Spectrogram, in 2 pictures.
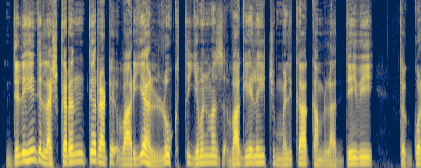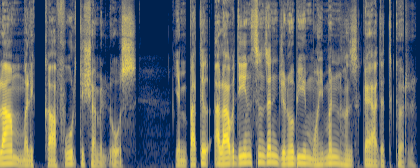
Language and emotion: Kashmiri, neutral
